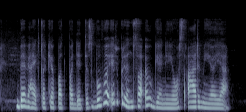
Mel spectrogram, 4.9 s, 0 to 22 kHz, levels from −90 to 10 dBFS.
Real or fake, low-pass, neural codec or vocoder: real; 10.8 kHz; none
